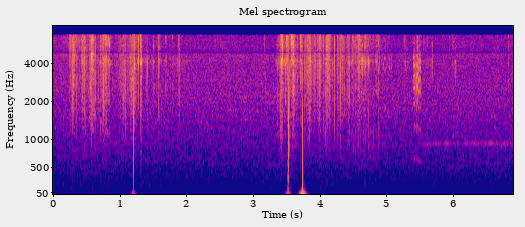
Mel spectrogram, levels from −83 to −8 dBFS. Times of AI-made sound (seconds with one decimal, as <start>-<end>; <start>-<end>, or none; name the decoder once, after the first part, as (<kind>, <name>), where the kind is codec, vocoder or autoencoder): none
